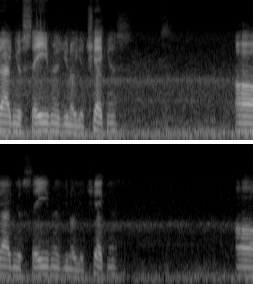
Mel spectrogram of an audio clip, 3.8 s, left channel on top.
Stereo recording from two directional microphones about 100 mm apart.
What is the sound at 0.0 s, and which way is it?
Speech, 45° left (ahead or behind).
